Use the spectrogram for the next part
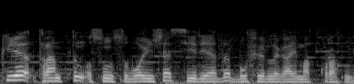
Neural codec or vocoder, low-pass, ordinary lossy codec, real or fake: none; 5.4 kHz; AAC, 32 kbps; real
